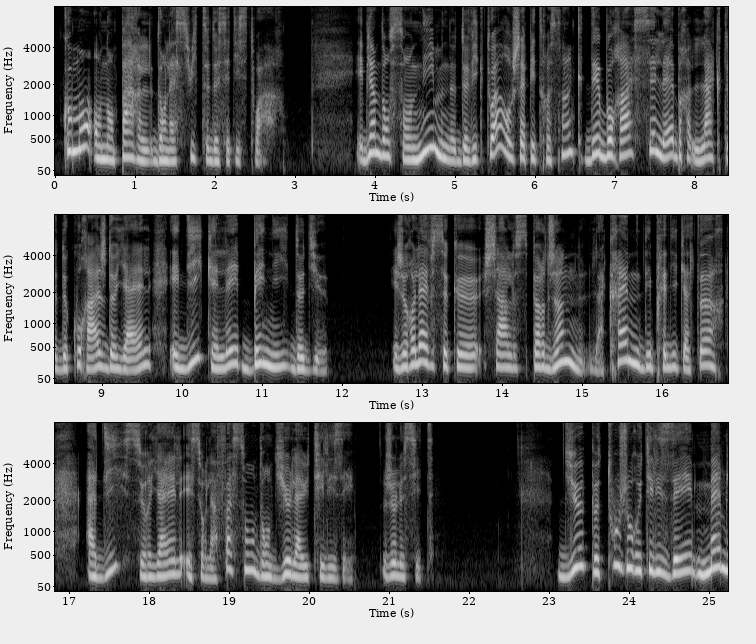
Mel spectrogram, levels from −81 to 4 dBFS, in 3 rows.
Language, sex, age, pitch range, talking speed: French, female, 50-69, 170-235 Hz, 155 wpm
